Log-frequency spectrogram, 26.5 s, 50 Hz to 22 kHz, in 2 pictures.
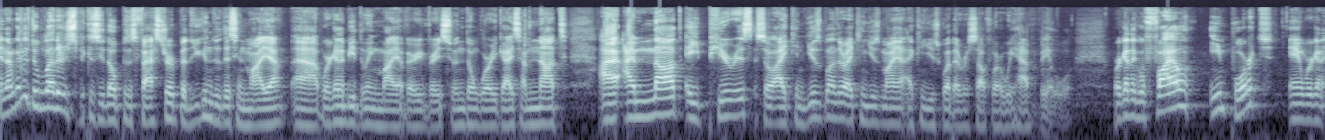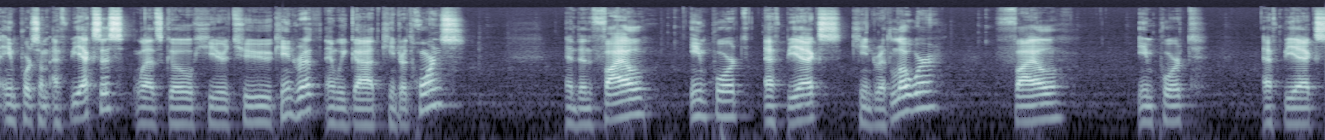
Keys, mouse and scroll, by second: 4.8 Delete, 23.6-26.5 drag.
